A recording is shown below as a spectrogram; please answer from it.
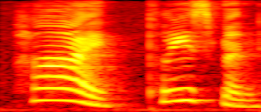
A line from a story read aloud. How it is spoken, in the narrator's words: he said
